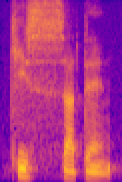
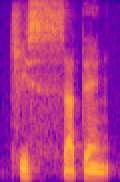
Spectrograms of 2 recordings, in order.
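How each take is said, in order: No difference in how they are said.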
